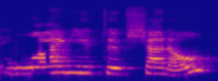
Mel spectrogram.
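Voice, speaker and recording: A woman's voice: sits high, steady tone, drawn-out words, pushed and bright, reverberant. A woman chatting casually as the host of an interview. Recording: distant from the microphone.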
